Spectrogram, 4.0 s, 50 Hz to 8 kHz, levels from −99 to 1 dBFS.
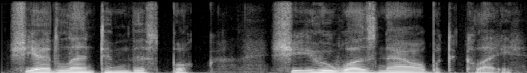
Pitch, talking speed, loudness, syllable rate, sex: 130 Hz, 165 wpm, -16 LUFS, 3.5 syllables/s, male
